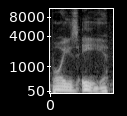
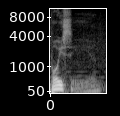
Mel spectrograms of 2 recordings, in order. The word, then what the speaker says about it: Boise: He called it Boise and not Boise.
